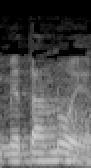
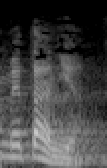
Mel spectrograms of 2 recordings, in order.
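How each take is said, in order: First: The middle vowel is said as 'oy'. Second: The middle vowel is said as 'ee'.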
